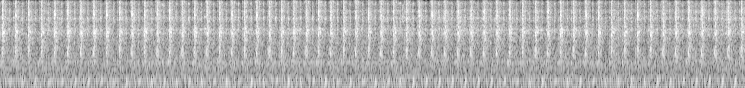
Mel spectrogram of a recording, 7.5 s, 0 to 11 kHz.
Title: Farmpro 2425 Engine Knock 3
